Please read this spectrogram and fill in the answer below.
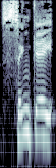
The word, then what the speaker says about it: Cinque: But her lawyer, whose name is Cinque Axum, I think that's how you pronounce it. It's C-I-N-Q-U-E. It's the first name, Cinque Axum, A-X-A-M.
